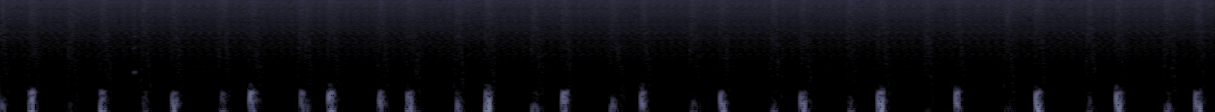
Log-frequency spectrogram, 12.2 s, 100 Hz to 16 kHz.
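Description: Regular low thumps in pairs, about 76 beats a minute, against a quiet background: a steady heartbeat while falling asleep.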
